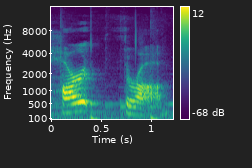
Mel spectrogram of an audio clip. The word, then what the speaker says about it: heartthrob: And after stopping the T sound, you're gonna go directly into the TH. Heartthrob.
